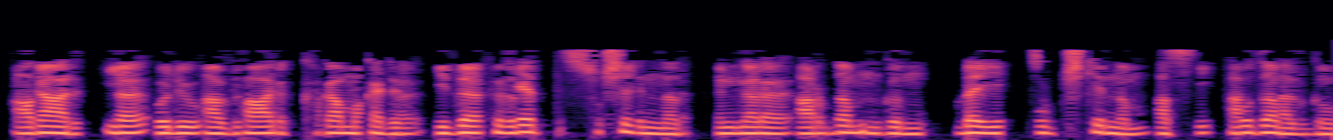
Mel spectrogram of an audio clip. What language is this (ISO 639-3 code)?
mal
